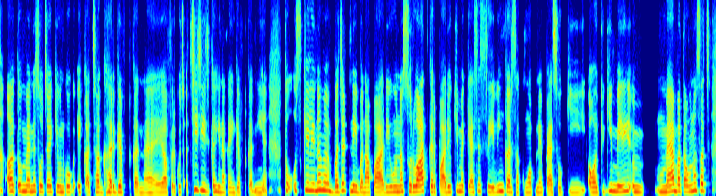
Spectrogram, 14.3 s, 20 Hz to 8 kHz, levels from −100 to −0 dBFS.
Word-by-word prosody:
अ, 255 +1 +7
तो 255 0 +1
मैंने 245 0 +2
सोचा 240 -1 -1
है 235 - +1
कि 235 0 -7
उनको 230 0 0
1 230 0 -2
अच्छा 205 +3 -1
घर 215 +2 0
गिफ्ट 225 0 +1
करना 190 -1 -3
है 190 -2 -3
या 195 0 +1
फिर - - -4
कुछ 225 - -7
अच्छी 320 0 0
चीज़ 290 -5 0
कहीं 240 -1 0
ना 215 - -3
कहीं 205 -1 -7
गिफ्ट 200 0 -8
करनी 190 -1 -5
है। - - -5 0.4
तो 290 - -1 0.2
उसके 300 +2 -1
लिए 290 -1 +2
ना 310 +2 +5
मैं 290 -6 +3
बजट 265 +5 +1
नहीं 245 -2 +2
बना 205 -1 +1
पा 195 -2 +5
रही 220 +4 -2
हूँ, 230 +1 0
ना 240 +1 +1
शुरुआत 245 0 +5
कर 235 -2 +2
पा - - +4
रही 220 +3 +1
हूँ 230 - -7
कि 255 - -6
मैं 245 0 -1
कैसे 225 +3 -3
सेविंग 235 +3 0
कर 230 -2 +2
सकूँ 205 -2 -8
अपने 205 +1 -6
पैसों 185 +1 -2
की 195 +10 -10
और 210 +1 +3
क्योंकि 260 +3 -2
मेरी 250 +1 +2
उम, 230 -3 0 0.5
मैं 255 +3 +6
बताऊँ 245 -2 +2
ना 295 - +3
सच, 275 -1 0
235 Hz, 245 wpm, -23 LUFS, 210-255 Hz, 0.5 s, अ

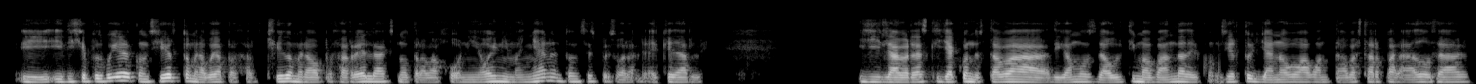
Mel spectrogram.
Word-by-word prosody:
y 115 0 -1
y - - +1
dije: 125 +3 0
"Pues 135 0 +2
voy 155 +3 +5
al 175 -1 +7
concierto, 150 +3 +3
me 130 - +1
la 110 - 0
voy 115 +2 +2
a 120 - -1
pasar 110 -2 -9
chido, 140 +1 +4
me 125 -3 +2
la 110 - 0
voy 110 - -1
a - - -18
pasar 110 -1 -5
relax, 125 +2 +2
no 110 -1 -3
trabajo 105 0 -4
ni 110 0 -5
hoy 130 +3 +3
ni 130 -2 +3
mañana, 125 +10 -1
entonces, 135 -2 -3
pues - - -7
órale, 110 -1 -7
hay 105 - -6
que 115 - -1
darle". 110 0 -2 1.6
Y 120 -2 -2
la 110 -1 +4
verdad 110 +1 +3
es 120 - -6
que 115 - -8
ya 120 -1 +3
cuando 125 -5 +2
estaba, 115 -2 +3
digamos, 115 +2 -2
la 105 - +1
última 115 +2 0
banda 110 +4 0
del 110 -2 -2
concierto 120 +5 -2
ya 120 -5 -1
no 110 +1 -1
aguantaba 110 -1 -3
estar 115 +1 -5
parado, 115 0 -2
o 115 - -2
sea, 115 0 -1
115 Hz, 210 wpm, -21 LUFS, 110-125 Hz, 1.6 s, al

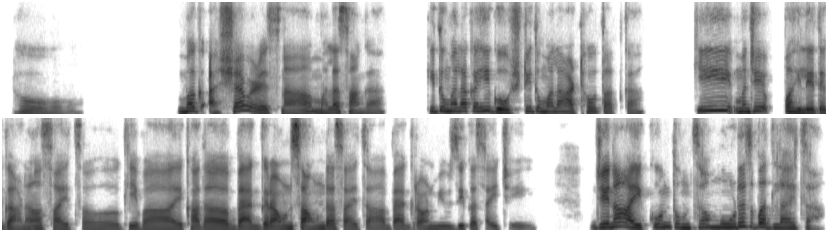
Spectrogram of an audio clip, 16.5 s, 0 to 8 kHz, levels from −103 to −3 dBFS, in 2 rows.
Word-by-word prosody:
हो, 200 - -8
हो, 175 -4 -6
हो. 130 +3 -24 1.0
मग 270 +2 +2
अशा 215 - +2
वेळेस 195 - 0
ना, 170 +5 -1
मला 185 -3 -1
सांगा 155 -5 -4 0.5
की 250 - -2
तुम्हाला 260 0 +2
काही 270 +1 +1
गोष्टी 205 +5 +3
तुम्हाला 230 -1 0
आठवतात 205 0 -2
का? - - -8 0.6
की 305 +1 +3
म्हणजे 245 +3 +2 0.2
पहिले 200 -4 +4
ते 195 - +2
गाणं 165 -2 -2
असायचं 155 -3 -5
किंवा 160 -2 -3 0.2
एखादा 165 +1 -1 0.2
बॅकग्राउंड 160 +3 +2
साउंड 175 +2 +4
असायचा, 165 -3 -3
बॅकग्राऊंड 160 +2 -3
म्युझिक 175 +3 -4
असायची 165 -3 -8 0.7
जे 245 +1 +7
ना, 295 +2 +5
ऐकून 250 +3 +3
तुमचा 240 +1 0
मूडच 255 +3 +2
बदलायचा 210 -8 0
185 Hz, 130 wpm, -24 LUFS, 165-240 Hz, 1.0 s, जे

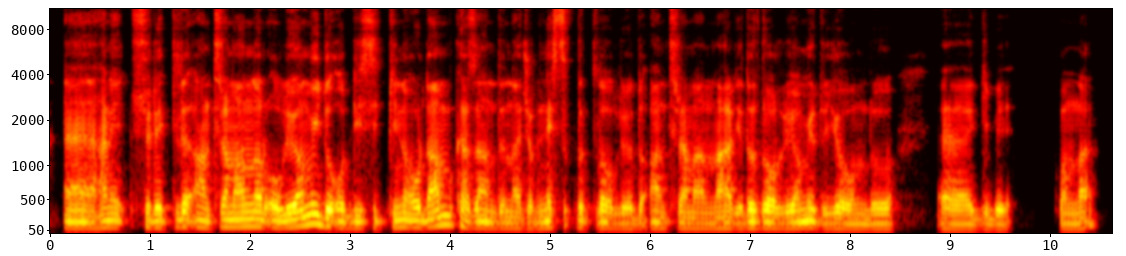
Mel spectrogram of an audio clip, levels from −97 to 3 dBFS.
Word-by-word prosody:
eee, - - +1
hani, 85 +3 0
sürekli 105 +3 0
antrenmanlar 100 +3 +1
oluyor 95 +4 +5
muydu, 135 -3 +6
o 85 -5 0
disiplini 85 +3 -3
oradan 100 +5 +2
mı 135 - -2
kazandın 85 -5 -1
acaba? 80 0 -4
Ne 90 +3 +1
sıklıkla 90 -1 -3
oluyordu 75 -2 -2
antrenmanlar 80 -1 -3
ya 75 - -4
da 85 - +6
zorluyor 85 0 +2
muydu 90 -3 +1
yoğunluğu, 75 -1 -1 0.4
eee, 70 -2 0
gibi 70 0 -3 0.5
konular? 75 +2 -4
85 Hz, 135 wpm, -27 LUFS, 75-95 Hz, 0.5 s, muydu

